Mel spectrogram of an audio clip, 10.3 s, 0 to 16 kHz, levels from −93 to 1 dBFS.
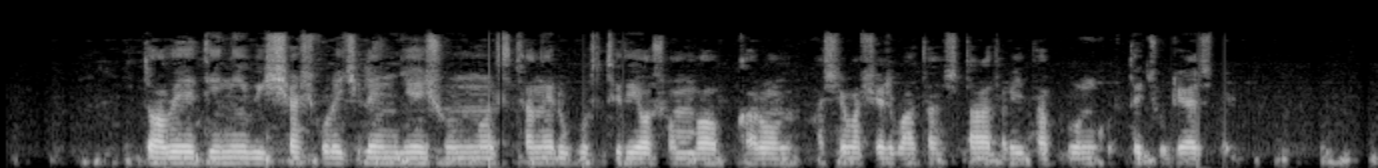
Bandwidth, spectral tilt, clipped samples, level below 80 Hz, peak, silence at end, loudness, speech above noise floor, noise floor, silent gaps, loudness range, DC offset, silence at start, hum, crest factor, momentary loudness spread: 7.8 kHz; -5 dB/octave; under 0.1%; -60 dBFS; -4 dBFS; 0 s; -23 LUFS; 37 dB; -59 dBFS; none; 4 LU; under 0.1%; 0.6 s; none; 20 dB; 17 LU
